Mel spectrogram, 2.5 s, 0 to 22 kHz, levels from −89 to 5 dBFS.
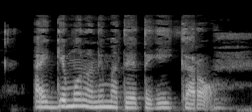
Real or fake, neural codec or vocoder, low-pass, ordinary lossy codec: fake; vocoder, 44.1 kHz, 128 mel bands every 512 samples, BigVGAN v2; 19.8 kHz; AAC, 32 kbps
